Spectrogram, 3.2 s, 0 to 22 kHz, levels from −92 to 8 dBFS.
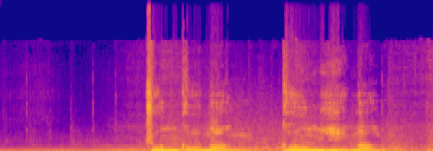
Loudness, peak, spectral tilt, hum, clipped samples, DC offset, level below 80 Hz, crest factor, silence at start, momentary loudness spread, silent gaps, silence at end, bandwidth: -8 LUFS; 0 dBFS; -5.5 dB/octave; none; 3%; under 0.1%; -22 dBFS; 10 dB; 0 s; 22 LU; none; 0 s; over 20 kHz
